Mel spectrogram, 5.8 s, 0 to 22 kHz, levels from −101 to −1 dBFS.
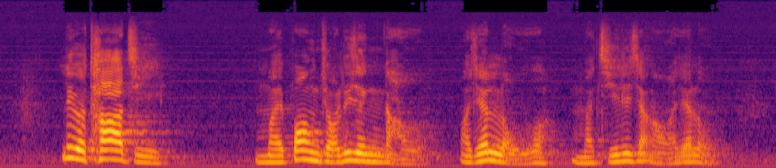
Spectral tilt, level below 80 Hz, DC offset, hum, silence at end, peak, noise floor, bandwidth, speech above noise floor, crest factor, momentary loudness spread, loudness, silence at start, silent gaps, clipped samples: -6 dB/octave; -54 dBFS; under 0.1%; none; 0.45 s; 0 dBFS; -49 dBFS; over 20 kHz; 29 dB; 22 dB; 17 LU; -20 LUFS; 0.45 s; none; under 0.1%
